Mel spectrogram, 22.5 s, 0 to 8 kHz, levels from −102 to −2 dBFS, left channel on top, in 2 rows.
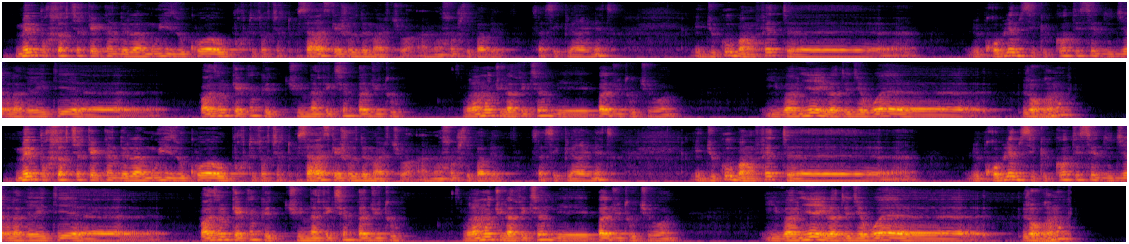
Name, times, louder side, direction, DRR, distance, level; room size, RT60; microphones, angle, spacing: voice 1, 0.1-6.2 6.4-9.2 9.6-12.9 13.2-15.3 15.9-18.0 18.9-21.9, right 3 dB, 55° right, 0.6 m, -32 dB
9.7 x 9.6 x 6.2 m
head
